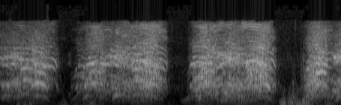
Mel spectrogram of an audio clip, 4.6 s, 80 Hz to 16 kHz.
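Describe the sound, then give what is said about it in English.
A protest crowd shouts expletives and chants in rhythmic bursts as Air Force One prepares to touch down at Bangor International Airport, Maine, just before 2 o'clock. Loud massed voices chant repeated phrases with brief pauses between each surge, a dense, energetic roar of many people yelling together. “As Air Force One prepared to touch down at the Bangor International Airport just before 2 o'clock, the group erupted in expletives and chants.”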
